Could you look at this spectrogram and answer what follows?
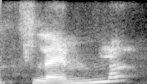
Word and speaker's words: phlegm: you bring up any phlegm G hero is silent carry on means continue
